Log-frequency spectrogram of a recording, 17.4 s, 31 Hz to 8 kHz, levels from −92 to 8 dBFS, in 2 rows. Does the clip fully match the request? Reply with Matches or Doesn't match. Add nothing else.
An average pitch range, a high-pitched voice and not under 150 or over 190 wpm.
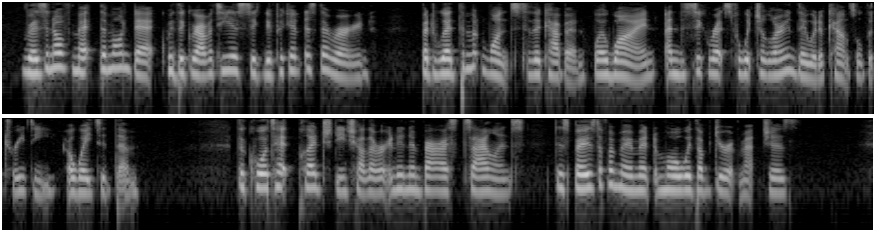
Matches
